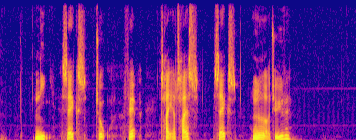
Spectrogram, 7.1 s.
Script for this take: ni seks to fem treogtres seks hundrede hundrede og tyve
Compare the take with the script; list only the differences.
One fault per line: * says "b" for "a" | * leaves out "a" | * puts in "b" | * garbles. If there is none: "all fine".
* leaves out "hundrede"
